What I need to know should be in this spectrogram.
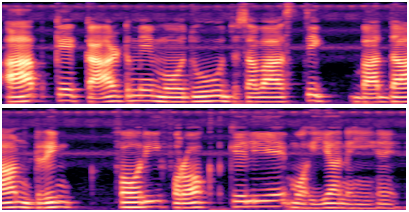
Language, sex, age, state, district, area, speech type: Urdu, male, 18-30, Uttar Pradesh, Siddharthnagar, rural, read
